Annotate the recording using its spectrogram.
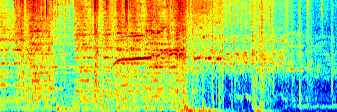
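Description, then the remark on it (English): A horse whinnies with a rising, wavering call while hooves clip-clop steadily, the hoofbeats loud with a few heavier thuds toward the middle. “Um, and if you notice, they do put a horse in there, but it's very quickly.”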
